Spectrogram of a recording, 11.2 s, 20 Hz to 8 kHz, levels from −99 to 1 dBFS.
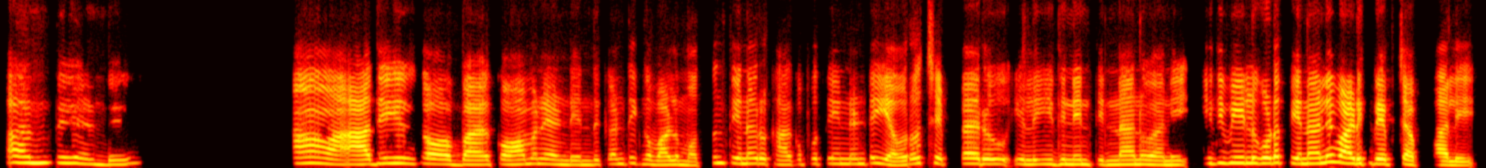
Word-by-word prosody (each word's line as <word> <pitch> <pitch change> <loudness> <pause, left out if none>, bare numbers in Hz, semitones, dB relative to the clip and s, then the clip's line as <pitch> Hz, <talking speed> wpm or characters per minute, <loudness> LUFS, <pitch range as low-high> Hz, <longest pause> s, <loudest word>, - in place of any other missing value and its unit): అంతే 285 0 +1 0.2
అండి. 205 -2 -6 1.4
ఆ! - - +3 0.4
అది 225 +4 +2
ఇంకా 245 -1 -1 0.2
బ - - +3 0.3
కామనే 225 +3 0
అండి. 200 -1 -5
ఎందుకంటే 230 +5 -8
ఇక 220 -2 -7
వాళ్ళు 195 0 -1
మొత్తం 280 +11 -8
తినరు. 250 -1 -1
కాకపోతే 220 +4 -8
ఏంటంటే 240 +2 -5
ఎవరో 190 +8 -1
చెప్పారు. 245 -1 +1 0.2
ఈళ్ళు 215 -1 -3
"ఇది 220 +1 -3
నేను 215 -1 -1
తిన్నాను" 210 +1 -1
అని. 195 0 -3 0.2
ఇది 275 - -2
వీళ్ళు 270 -1 +3
గూడా 285 +2 +3
తినాలి 255 +6 +3
వాడికి 250 -2 +6
రేపు 225 -1 +3
చెప్పాలి. 185 -3 -1
230 Hz, 155 wpm, -24 LUFS, 210-250 Hz, 1.4 s, వాడికి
